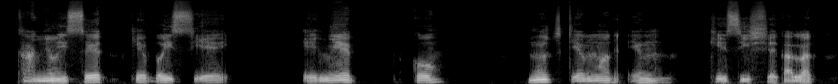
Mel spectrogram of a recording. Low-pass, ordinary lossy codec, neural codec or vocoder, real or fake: none; none; codec, 44.1 kHz, 2.6 kbps, DAC; fake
